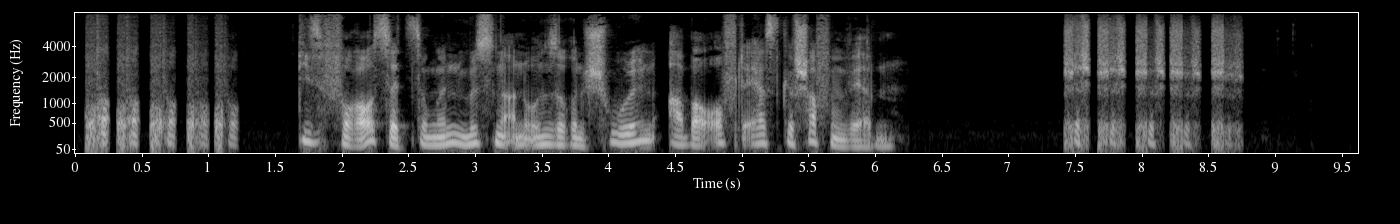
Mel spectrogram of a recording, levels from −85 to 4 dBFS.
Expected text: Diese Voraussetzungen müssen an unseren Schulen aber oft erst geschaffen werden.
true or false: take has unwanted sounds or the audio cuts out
true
